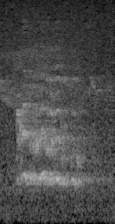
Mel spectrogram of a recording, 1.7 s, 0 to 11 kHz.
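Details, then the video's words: A neighborhood wild turkey gobbling at 4:45 in the morning from a few feet away: one rough, rolling gobble of about one second, with stacked bands sliding down, heard over quiet background hiss. "Turkey Gobbling Good Morning 0445 AM"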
